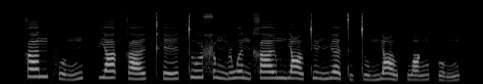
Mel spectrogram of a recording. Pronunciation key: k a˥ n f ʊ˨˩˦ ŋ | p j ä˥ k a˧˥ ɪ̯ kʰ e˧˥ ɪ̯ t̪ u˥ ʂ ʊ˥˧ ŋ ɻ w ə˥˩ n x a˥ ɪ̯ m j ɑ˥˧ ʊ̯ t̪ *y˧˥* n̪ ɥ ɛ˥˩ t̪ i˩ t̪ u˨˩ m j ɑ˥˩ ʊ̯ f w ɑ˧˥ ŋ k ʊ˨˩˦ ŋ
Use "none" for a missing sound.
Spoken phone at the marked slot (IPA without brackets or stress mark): y˥˧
